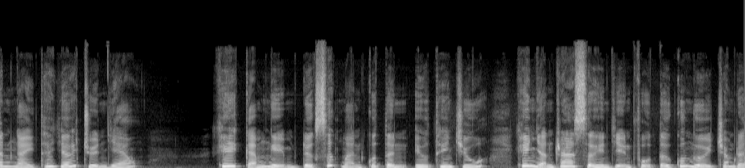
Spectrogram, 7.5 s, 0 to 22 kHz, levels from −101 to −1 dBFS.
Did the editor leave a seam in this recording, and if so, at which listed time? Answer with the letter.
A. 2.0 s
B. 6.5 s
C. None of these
C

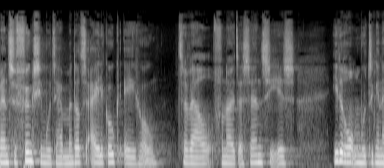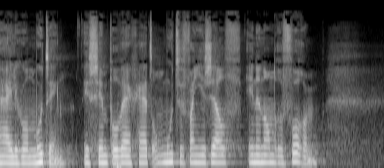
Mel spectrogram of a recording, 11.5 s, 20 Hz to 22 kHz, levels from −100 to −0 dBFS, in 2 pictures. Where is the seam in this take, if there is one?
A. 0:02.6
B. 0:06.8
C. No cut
A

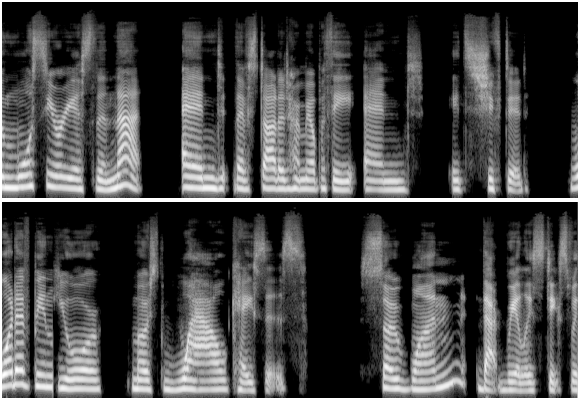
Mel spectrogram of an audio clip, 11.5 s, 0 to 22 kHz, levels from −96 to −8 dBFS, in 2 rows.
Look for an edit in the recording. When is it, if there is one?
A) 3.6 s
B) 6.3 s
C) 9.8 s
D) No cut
B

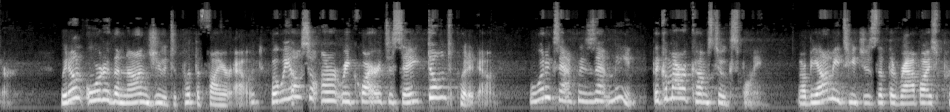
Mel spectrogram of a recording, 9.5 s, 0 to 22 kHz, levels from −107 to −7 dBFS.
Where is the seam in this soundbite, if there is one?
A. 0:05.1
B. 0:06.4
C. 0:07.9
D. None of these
B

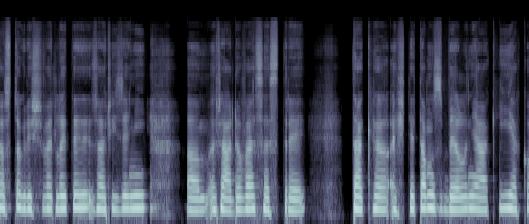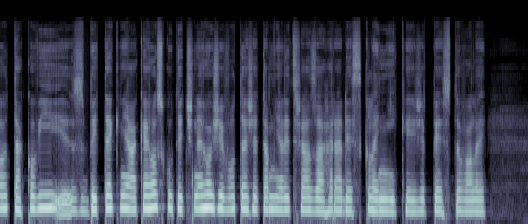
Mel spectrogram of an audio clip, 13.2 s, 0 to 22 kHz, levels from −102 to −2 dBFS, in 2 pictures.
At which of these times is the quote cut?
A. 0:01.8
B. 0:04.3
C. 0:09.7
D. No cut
D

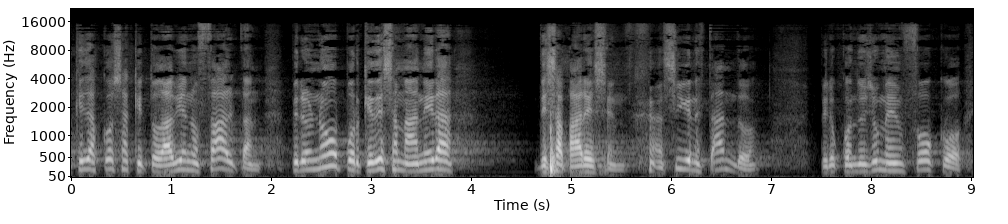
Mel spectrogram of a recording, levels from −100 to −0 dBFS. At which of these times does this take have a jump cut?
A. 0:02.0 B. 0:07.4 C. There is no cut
C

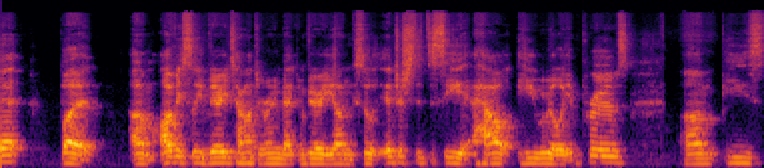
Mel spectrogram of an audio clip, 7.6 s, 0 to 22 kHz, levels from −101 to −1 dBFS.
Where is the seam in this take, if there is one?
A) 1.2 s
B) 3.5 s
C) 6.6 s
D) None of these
C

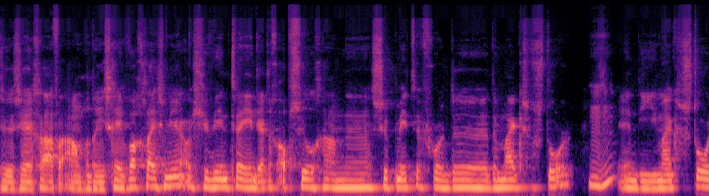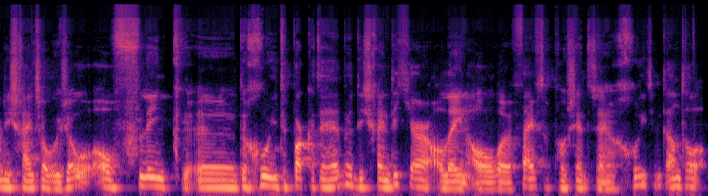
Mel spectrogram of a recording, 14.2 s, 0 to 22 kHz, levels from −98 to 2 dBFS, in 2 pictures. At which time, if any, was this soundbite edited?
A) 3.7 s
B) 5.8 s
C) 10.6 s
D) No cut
B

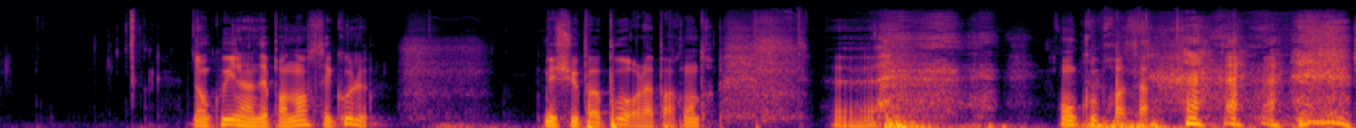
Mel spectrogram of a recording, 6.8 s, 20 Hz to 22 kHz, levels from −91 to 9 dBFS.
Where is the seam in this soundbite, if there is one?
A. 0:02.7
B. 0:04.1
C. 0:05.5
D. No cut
A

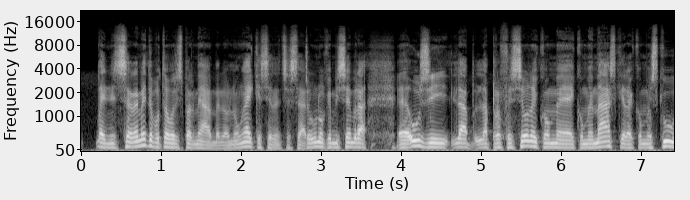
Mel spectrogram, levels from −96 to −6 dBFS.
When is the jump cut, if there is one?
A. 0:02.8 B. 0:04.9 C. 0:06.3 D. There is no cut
A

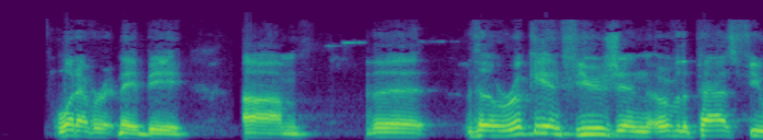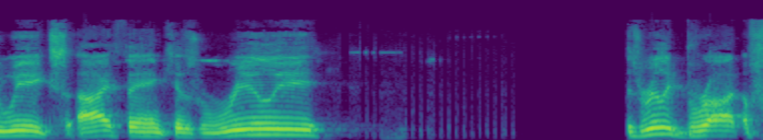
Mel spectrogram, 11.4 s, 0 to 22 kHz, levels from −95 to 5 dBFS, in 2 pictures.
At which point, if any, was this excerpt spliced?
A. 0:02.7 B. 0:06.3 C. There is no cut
A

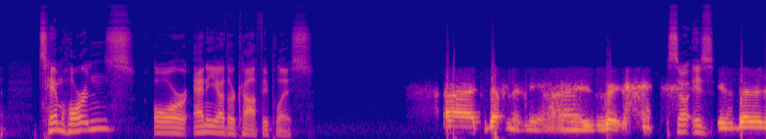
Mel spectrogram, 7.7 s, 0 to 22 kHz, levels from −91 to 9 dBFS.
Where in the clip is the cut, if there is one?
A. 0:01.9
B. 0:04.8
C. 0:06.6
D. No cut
B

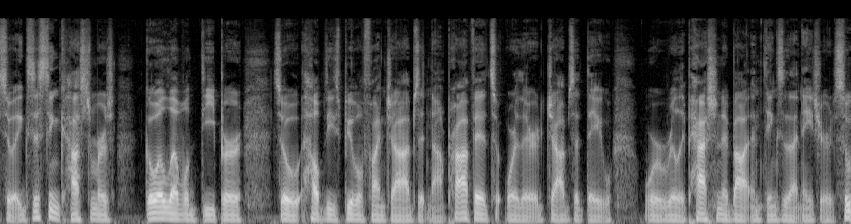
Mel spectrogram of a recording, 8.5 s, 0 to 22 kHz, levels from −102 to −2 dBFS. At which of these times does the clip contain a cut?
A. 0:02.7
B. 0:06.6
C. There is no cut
C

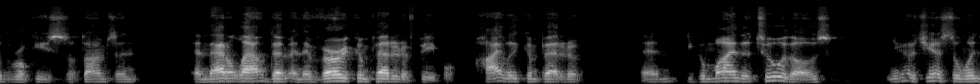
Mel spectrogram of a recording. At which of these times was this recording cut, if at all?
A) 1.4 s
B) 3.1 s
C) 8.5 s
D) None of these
D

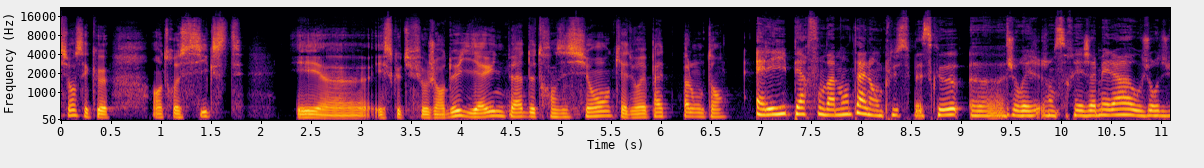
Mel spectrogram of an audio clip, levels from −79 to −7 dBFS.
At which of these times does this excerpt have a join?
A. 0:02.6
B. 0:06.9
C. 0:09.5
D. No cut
C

